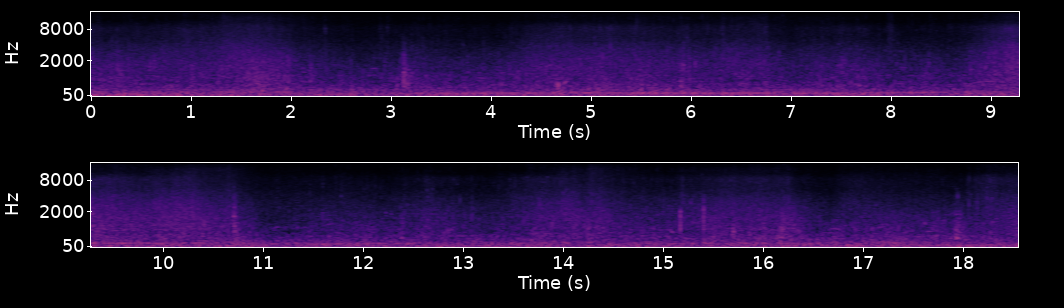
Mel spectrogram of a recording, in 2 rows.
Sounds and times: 0.0s Beach Sound 13.0s

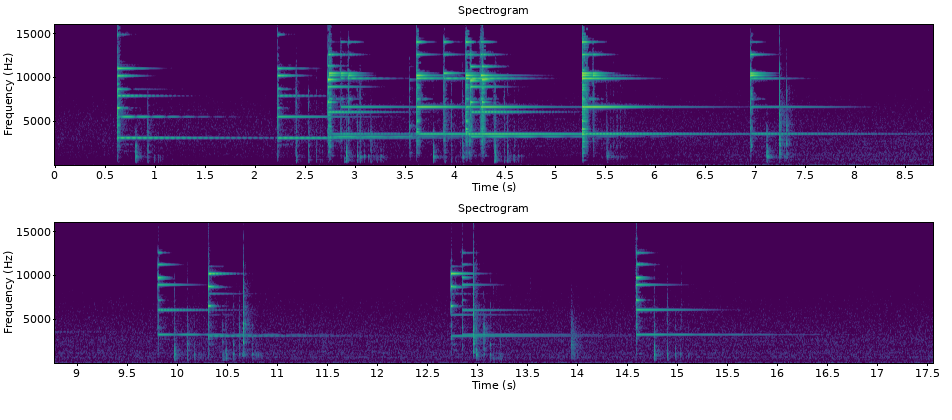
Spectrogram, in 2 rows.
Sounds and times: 0.6s Magnetic Tings 8.8s
9.8s Magnetic Tings 11.6s
12.7s Magnetic Tings 16.2s

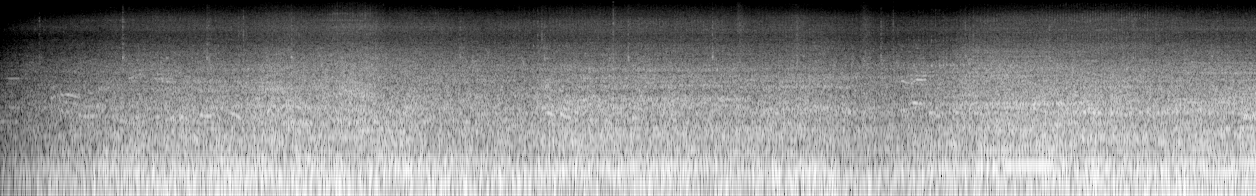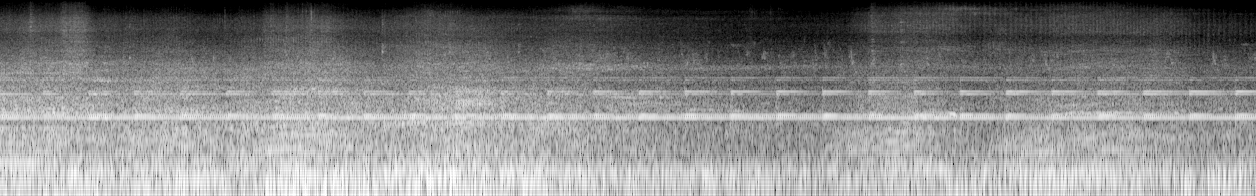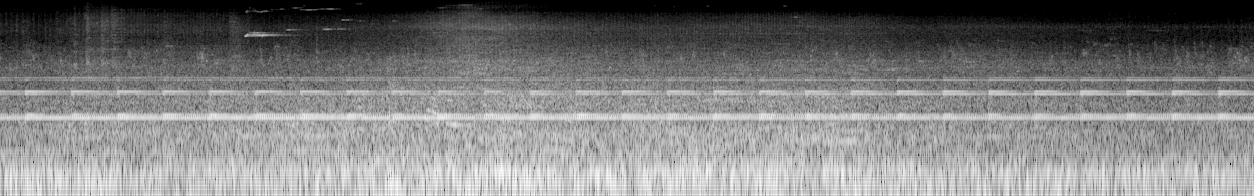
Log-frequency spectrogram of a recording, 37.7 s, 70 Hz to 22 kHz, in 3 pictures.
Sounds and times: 0.3s Traffic sound 37.6s
0.8s Train traveling through 37.6s

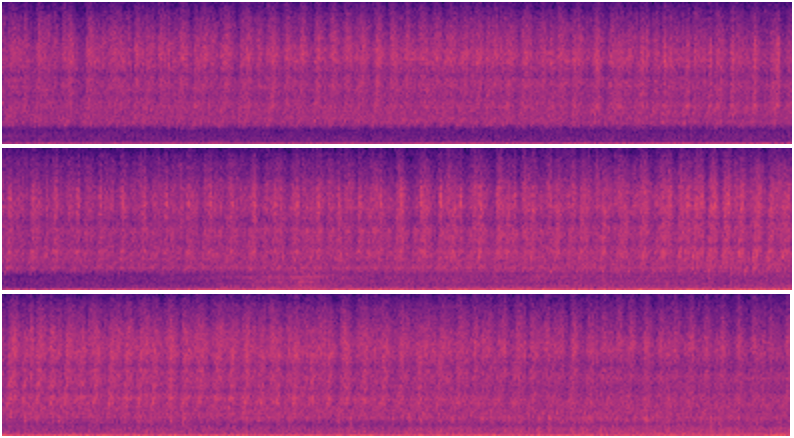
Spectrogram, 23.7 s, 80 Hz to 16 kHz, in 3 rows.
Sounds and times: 0.0s Cicadas 23.6s
5.4s Train traveling through 23.6s

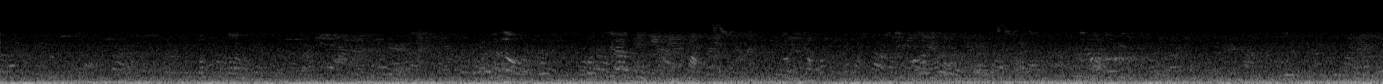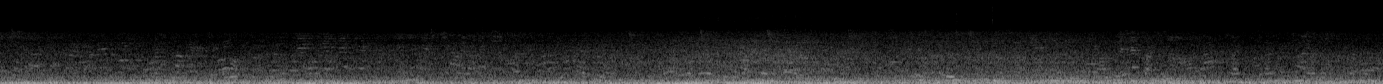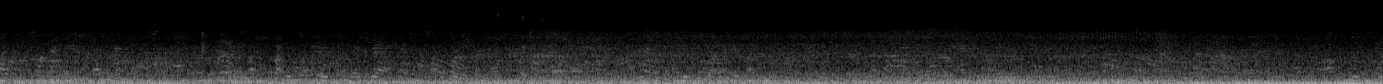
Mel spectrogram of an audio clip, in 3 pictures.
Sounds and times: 11.4s Traffic Sound 41.4s

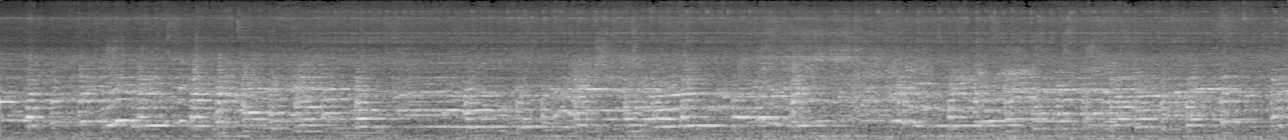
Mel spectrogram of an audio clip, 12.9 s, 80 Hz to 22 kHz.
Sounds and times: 0.0s Walking on the road 12.8s

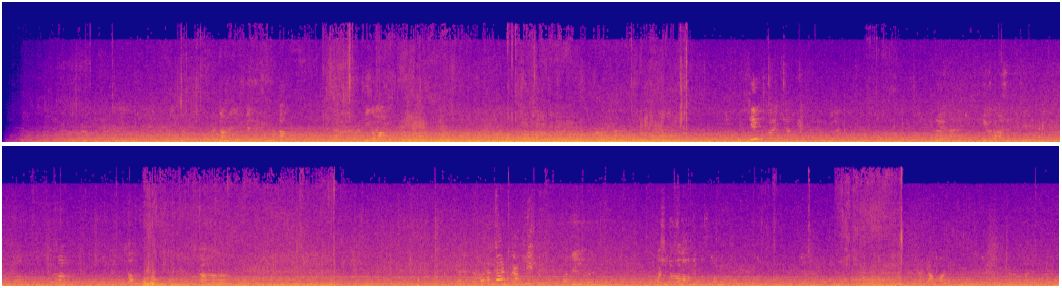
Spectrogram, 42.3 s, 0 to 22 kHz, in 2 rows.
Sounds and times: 0.5s bees 13.7s
1.4s Children 10.9s
14.5s Children 24.2s
24.0s bees 29.7s
29.4s Children 37.6s
37.8s bees 39.2s

